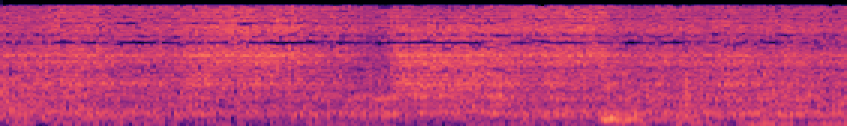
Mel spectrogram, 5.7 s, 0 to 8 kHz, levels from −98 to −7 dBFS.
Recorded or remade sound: recorded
